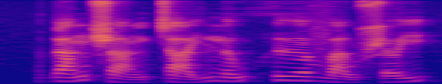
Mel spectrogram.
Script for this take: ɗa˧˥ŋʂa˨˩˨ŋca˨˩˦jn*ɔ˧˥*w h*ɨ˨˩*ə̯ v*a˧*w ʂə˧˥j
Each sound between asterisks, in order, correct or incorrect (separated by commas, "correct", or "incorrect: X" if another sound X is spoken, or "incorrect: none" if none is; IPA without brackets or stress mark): incorrect: ə˧˥, incorrect: ɨ˧, incorrect: a˨˩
